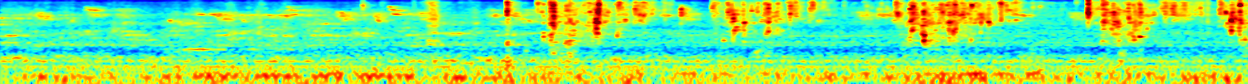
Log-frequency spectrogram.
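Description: A duck is bathed in water on a hot day, bringing irregular splashes and drips that cluster in bursts over a continuous low background hum, fairly close, with no clear talk.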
